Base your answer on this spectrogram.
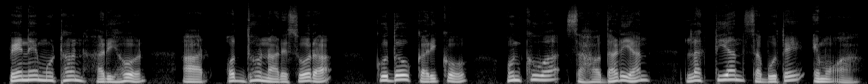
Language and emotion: Santali, neutral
